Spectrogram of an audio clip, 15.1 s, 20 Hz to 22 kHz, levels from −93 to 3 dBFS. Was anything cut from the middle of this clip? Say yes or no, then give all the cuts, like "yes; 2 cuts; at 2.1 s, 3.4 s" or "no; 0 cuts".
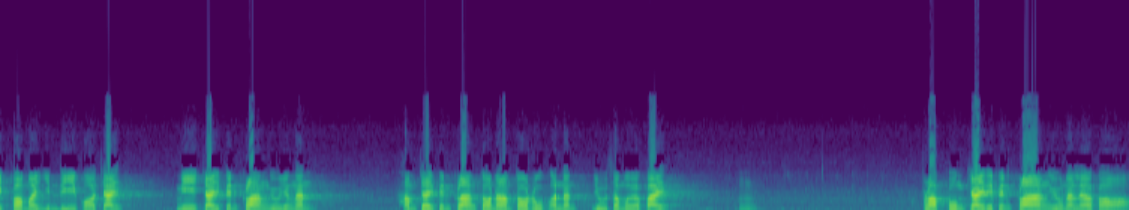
no; 0 cuts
